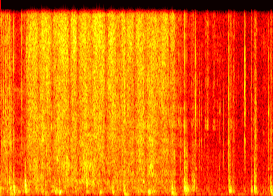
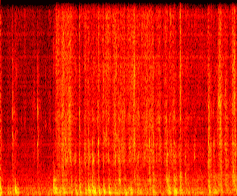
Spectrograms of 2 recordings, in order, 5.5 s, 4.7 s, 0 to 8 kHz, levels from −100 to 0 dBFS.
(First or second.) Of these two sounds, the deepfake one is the second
